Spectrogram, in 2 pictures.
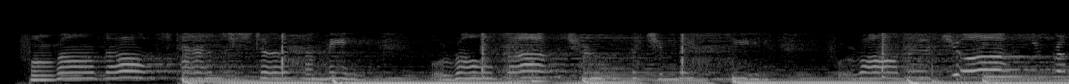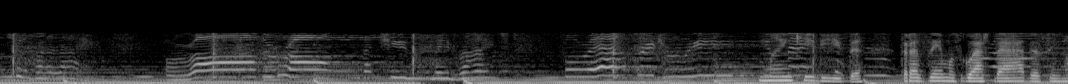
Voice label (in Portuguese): Aniversário Mãe duas vozes, Telemensagens; Aniversários; Aniv Familiar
